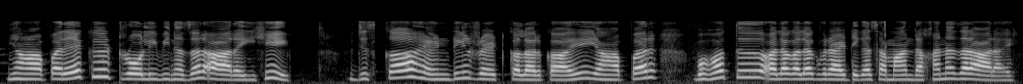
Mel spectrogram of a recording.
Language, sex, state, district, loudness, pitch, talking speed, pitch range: Hindi, female, Bihar, Gaya, -18 LUFS, 245 Hz, 160 wpm, 225-265 Hz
